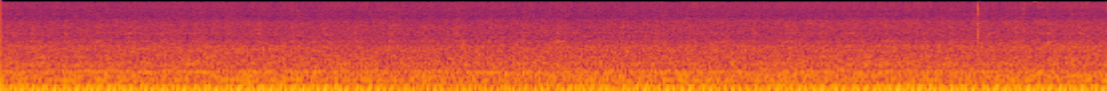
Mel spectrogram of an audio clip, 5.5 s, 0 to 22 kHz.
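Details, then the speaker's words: 1960 Mercury Comet inline six, heard from the rear at idle: a steady, low, even putter with no knocks or misses. It runs as expected for a healthy inline six of that age. "Slip around to the back and hear it run. That's what you'd expect out of an inline 6 from 1960."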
